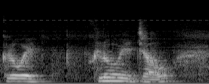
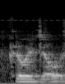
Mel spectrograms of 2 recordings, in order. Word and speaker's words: Chloé Zhao: Alors, c'est un film réalisé par Chloé Zhao. Chloé Zhao, je pense que ça se prononce comme ça, son nom, qui est une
